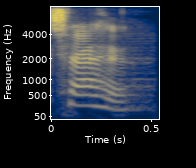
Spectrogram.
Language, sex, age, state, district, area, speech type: Hindi, female, 18-30, Madhya Pradesh, Ujjain, urban, read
